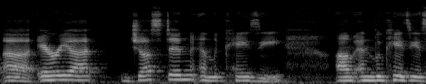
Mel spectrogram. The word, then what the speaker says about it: Lucchese: And Lucchese is spelled L-U-C-H-E-S-E, like the crime family in New York, but different.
